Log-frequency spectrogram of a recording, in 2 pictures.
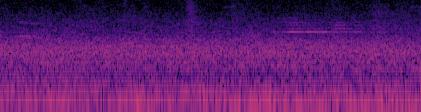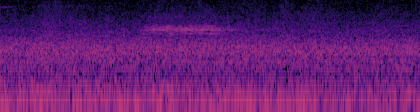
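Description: A bowed string instrument plays a soft, slow melody.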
